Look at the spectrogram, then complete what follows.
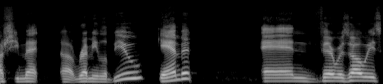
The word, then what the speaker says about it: LeBeau: at home it's LeBeau for the people at home but okay French pronounce it but all right go ahead that's true but I think I think X-Men I think the cartoon show pronounced it that way too so I feel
